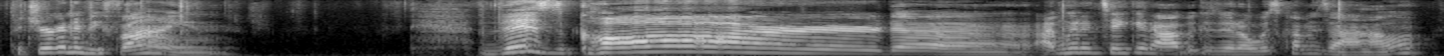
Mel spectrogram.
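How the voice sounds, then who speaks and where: A woman's voice: fairly high pitch, animated, takes it slowly, a bit bright. A woman with a New York accent, chatting casually and rambling through a tarot reading at a table, with many restarts and asides. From New York / New Jersey area. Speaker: tarot reader. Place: indoors at a table, hands over cards.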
